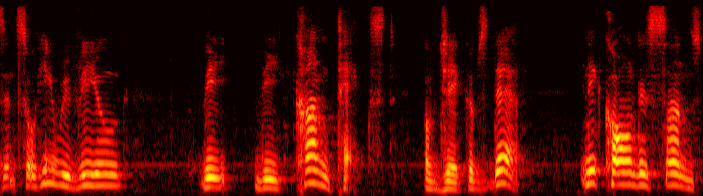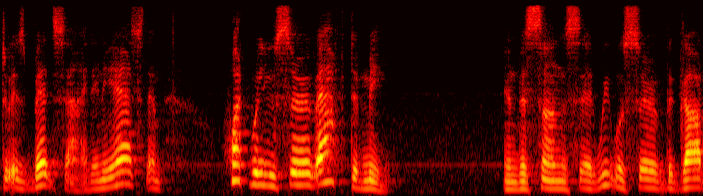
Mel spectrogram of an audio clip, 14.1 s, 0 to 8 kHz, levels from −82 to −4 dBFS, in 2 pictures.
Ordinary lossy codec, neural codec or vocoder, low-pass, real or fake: MP3, 48 kbps; none; 7.2 kHz; real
